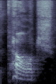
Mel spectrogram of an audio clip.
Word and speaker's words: Pelech: I'm pretty sure it's Pelech, but I keep on saying Pelech because that's how I pronounced it for like 2 years prior before I knew it was Adam Pelech.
